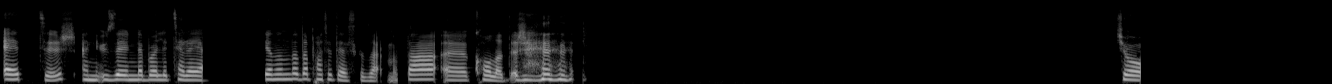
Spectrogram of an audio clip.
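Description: Damaged data in a compressed stream breaks the speech four times. The first is at 2.02 s, after "ettir hani üzerinde böyle". The next is at 3.97 s, between "yanında da patates" and "eee koladır". The last two are at 5.83 s and 11.40 s. Each time the decoder misreads corrupted frames, loses sync and hunts for the next header. Each one is heard as a chirp, squawk, click or short hole.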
